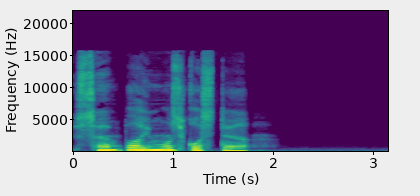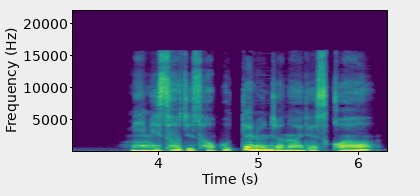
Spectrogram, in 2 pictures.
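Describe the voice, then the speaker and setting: A woman's voice: on the high side, lively intonation, measured pace, warm tone, husky, dry recording, clean studio sound. Cute girlfriend, whispered role-play, right in your ear. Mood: tender, teasing. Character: cute young clingy teasing junior-student girlfriend. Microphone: binaural dummy-head microphone, very close.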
